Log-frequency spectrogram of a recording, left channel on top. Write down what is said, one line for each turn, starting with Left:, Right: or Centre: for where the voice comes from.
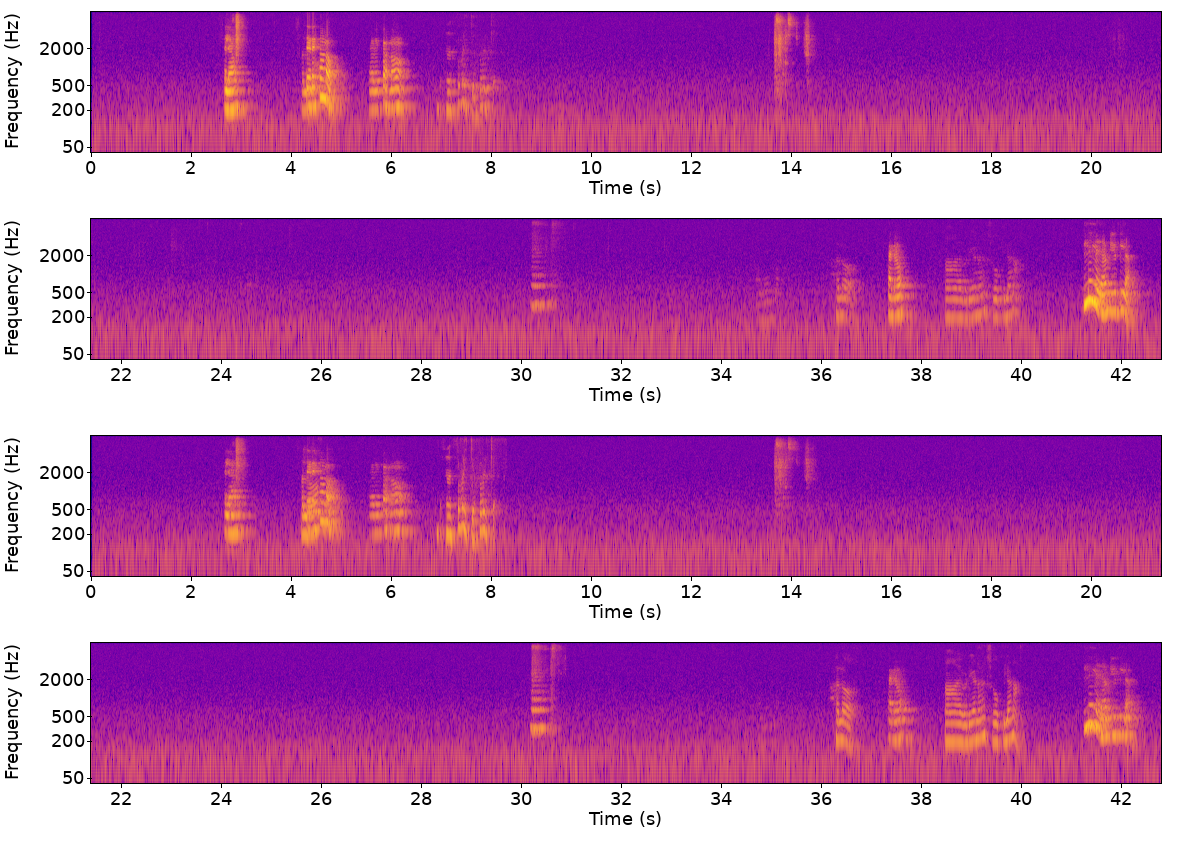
Left: ഹലോ
Right: ഹലോ
Left: തിരക്കാണോ തൊരക്കാണോ
Right: ആ ഇപ്പൊ വിളിക്കാം ഇപ്പൊ വിളിക്കാം
Left: <inaudible>
Right: ഉ <unintelligible>
Left: <inaudible>
Right: ഹലോ
Left: ഹലോ
Right: ആഹ എവിടെയാണ് ഷോപ്പിലാണാ
Left: ഇല്ലില്ല ഞാൻ വീട്ടിലാ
